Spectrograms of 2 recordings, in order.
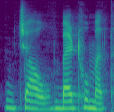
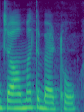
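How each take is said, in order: First: "जाओ" set apart, then "बैठो मत" together; pause after जाओ. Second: "जाओ मत" run straight into "बैठो"; no comma pause. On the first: Teacher explains the sentence with a comma, pausing after "जाओ". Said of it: "पहले sentence का अर्थ ये है". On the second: Teacher reads the sentence without a comma, words joined. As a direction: say "जाओ मत बैठो" with no break after "जाओ". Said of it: "comma के बिना है". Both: Shown as a demonstration.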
